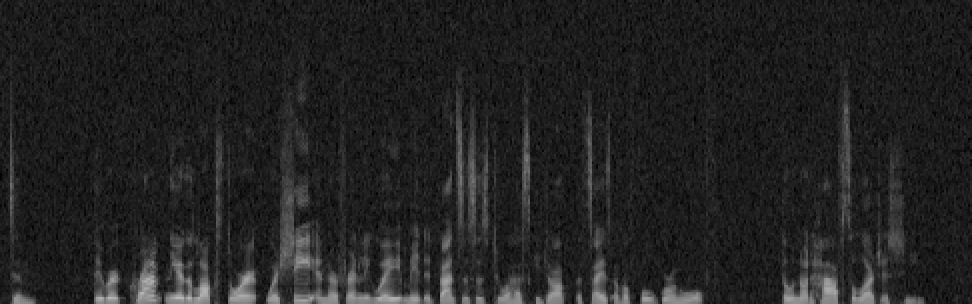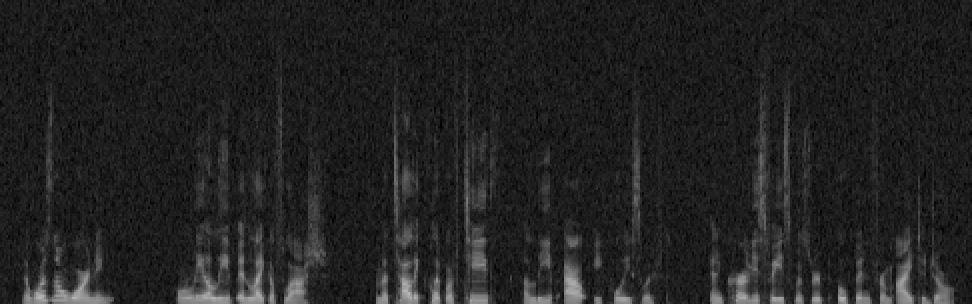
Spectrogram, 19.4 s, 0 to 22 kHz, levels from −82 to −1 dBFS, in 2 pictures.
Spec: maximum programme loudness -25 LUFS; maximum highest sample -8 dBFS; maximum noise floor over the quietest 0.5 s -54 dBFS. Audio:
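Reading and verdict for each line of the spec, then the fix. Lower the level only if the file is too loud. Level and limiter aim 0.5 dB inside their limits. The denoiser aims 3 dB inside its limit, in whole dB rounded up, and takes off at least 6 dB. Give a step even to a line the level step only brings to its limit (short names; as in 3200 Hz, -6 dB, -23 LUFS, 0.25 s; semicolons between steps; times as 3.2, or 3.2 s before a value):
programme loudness -34.0 LUFS: OK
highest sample -14.5 dBFS: OK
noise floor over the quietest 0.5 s -56 dBFS: OK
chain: none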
